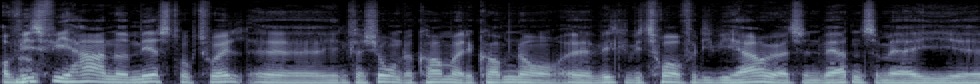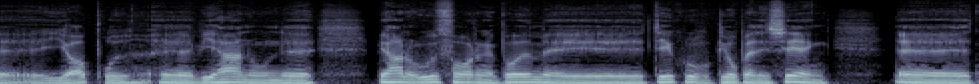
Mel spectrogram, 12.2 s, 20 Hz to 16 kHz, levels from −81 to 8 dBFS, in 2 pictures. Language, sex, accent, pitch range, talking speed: Danish, male, native, 100-120 Hz, 220 wpm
